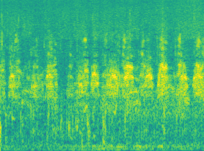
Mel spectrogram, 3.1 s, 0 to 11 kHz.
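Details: Afternoon at a lake with a raised duck flock, 92 days old, resting near a creek mouth. A nasal, honking call is repeated roughly twice per second in a steady run lasting the whole three seconds.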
